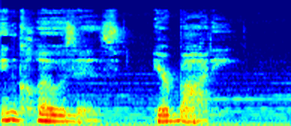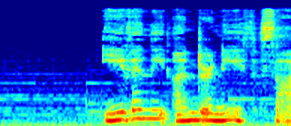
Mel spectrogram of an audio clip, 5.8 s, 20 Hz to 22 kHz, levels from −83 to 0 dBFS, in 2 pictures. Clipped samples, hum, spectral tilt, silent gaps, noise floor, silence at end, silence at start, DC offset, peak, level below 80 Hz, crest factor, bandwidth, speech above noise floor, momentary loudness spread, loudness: under 0.1%; none; -5.5 dB/octave; none; -41 dBFS; 0 s; 0 s; under 0.1%; -2 dBFS; -42 dBFS; 14 dB; 16.5 kHz; 26 dB; 16 LU; -16 LUFS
